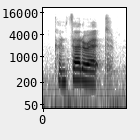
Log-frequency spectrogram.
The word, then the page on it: ystävä: /ˈys.tæ.væ/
